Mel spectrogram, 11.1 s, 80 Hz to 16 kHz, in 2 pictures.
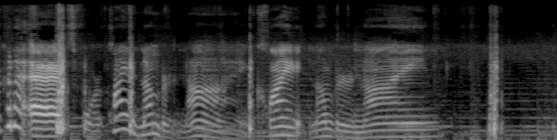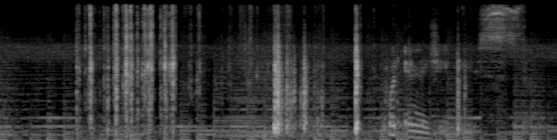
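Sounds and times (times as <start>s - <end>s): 
soft steady musical hum: 0.0s - 11.1s
speech: 0.3s - 5.0s, 9.5s - 10.8s
deck of cards being shuffled for a reading: 6.4s - 9.0s.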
